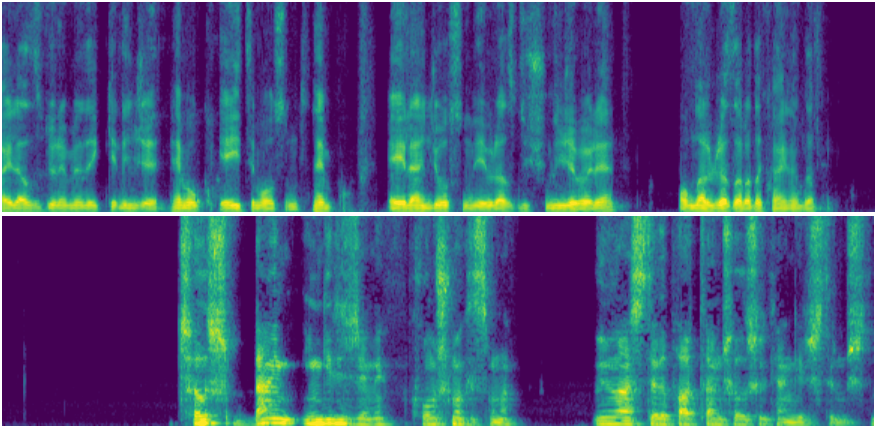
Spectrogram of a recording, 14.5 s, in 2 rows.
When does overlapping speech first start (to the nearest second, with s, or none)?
none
